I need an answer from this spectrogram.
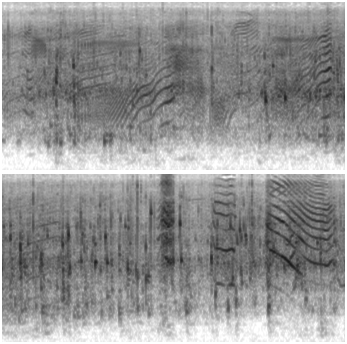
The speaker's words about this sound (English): That would be a dolphin.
